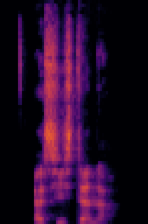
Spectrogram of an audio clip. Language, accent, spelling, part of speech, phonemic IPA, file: French, France, assistanat, noun, /a.sis.ta.na/, LL-Q150 (fra)-assistanat.wav
- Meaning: 1. assistantship 2. charity, welfare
